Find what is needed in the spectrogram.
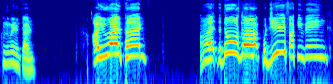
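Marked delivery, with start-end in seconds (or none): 1.8-2.9 high, very loud drawn-out shout; calling through window. Retold or imitated. Retold customer calling through window. 4.3-6.6 loud, high-pitched indignant shout; exasperated retort. Retold or imitated. Retold exasperated reply to customer.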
